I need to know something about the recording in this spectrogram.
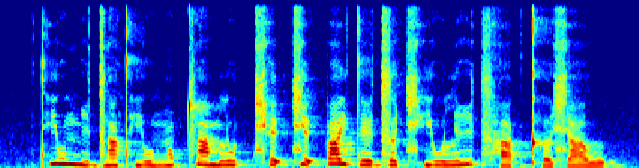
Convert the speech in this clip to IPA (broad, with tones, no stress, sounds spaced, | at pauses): t̪ʰ j u˥˧ ŋ i˨˩ d͡z ã˧ t̪ʰ j u˨˩ ŋ ɔ̃˦ p̚ t͡s ã˧ m l u˦ t̚ t͡ɕʰ e˦ ʔ t͡ɕ e˦ ʔ p a˥˧ j t̪ e˧ d͡z ə˧ t͡ɕʰ j u˧ l i˥˧ t͡sʰ a˨ k̚ t̪ʰ ə˨˩ ɕ a˧ w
